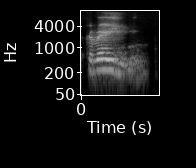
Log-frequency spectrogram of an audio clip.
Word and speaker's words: craving: Se escribe craving, pero se pronuncia craving.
